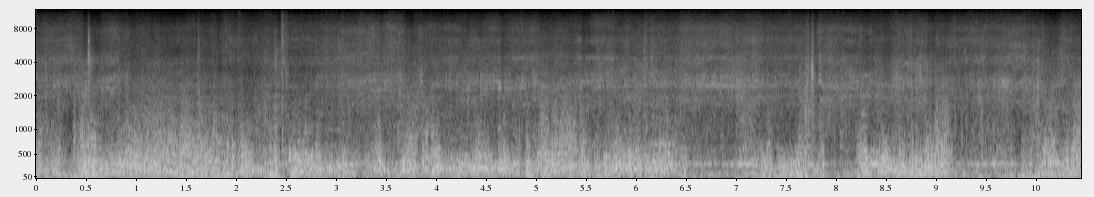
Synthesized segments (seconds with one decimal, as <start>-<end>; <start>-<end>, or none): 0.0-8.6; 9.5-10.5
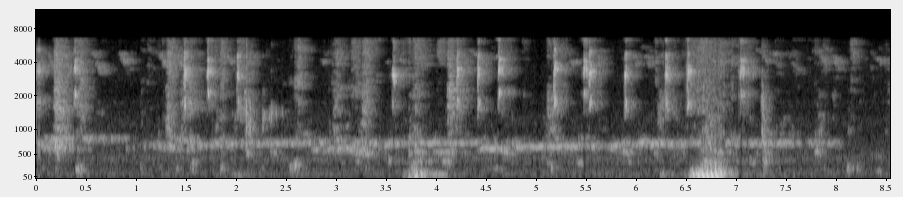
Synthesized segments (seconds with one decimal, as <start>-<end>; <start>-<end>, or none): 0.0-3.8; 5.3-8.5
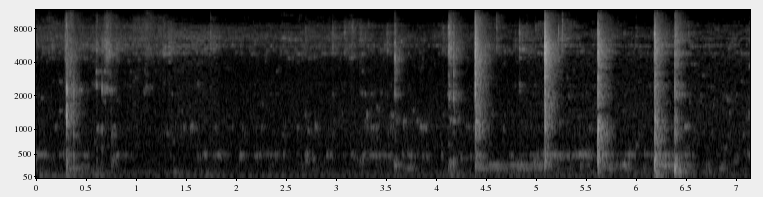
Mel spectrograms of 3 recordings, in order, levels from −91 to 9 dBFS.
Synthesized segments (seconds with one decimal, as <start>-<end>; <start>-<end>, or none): 0.5-1.7; 2.5-3.6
